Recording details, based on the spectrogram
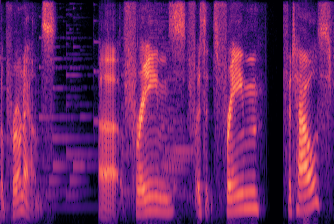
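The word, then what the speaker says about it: Frame Fatales: had earlier about pronouns uh frames is it frame fatals right I feel like I always say it wrong yeah it's frame fatals but the uh the specific event in August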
